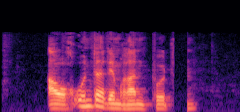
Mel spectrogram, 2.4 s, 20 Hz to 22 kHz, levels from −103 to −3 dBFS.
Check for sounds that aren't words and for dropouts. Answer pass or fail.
fail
